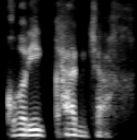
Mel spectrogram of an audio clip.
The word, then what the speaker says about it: Coricancha: And for tomorrow or the day after tomorrow, we visit Coricancha, but it's Coricancha. It's like the real pronunciation of the Quechua language.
